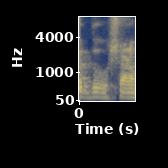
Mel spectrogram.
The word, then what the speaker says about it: दूषण: और खर दूषण मौसम बलवंता, राइट, तो वहाँ वो दूषण है, दूखण नहीं है।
